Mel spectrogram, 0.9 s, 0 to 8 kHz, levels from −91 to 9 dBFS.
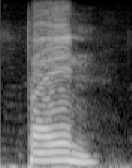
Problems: constant background noise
